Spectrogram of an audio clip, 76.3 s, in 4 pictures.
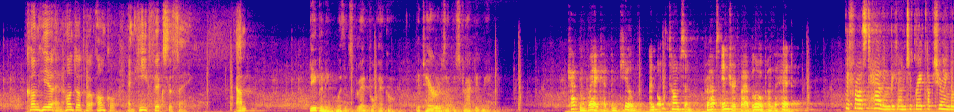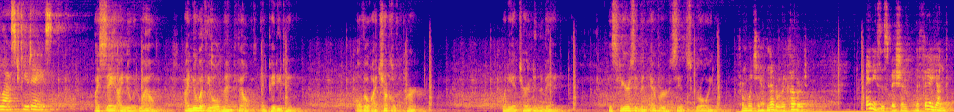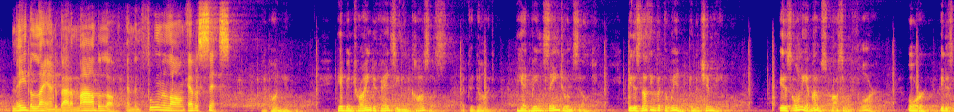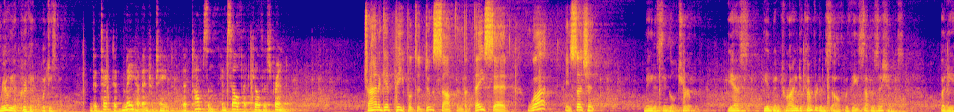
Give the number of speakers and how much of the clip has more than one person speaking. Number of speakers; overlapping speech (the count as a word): four, no overlap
